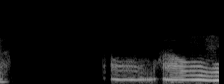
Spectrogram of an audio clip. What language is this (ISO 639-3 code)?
ori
